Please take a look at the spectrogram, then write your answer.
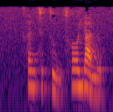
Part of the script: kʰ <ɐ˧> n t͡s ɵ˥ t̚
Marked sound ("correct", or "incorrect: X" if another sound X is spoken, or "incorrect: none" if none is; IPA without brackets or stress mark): incorrect: ɐ˥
